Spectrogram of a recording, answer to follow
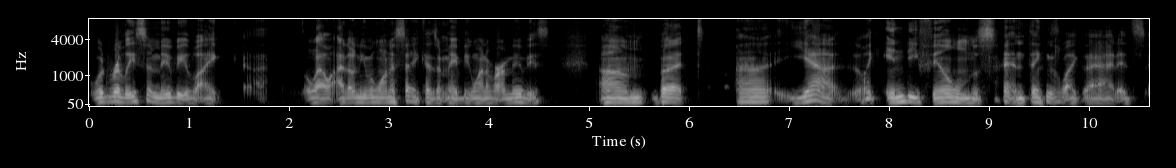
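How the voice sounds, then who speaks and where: A man chatting casually as a podcast panelist, haltingly thinking aloud. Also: low voice, gravelly, no room sound, studio quality.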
